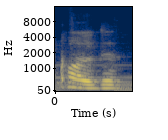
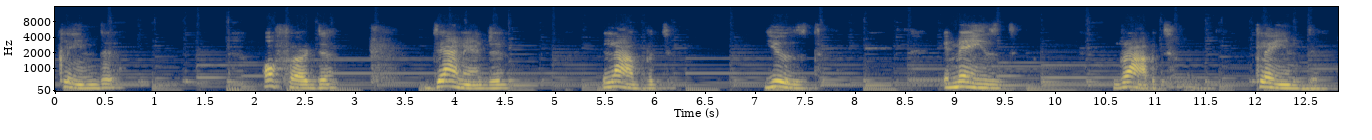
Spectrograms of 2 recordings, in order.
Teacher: ends in a voiced consonant or sound, then the ed is pronounced like a d without creating another syllable.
